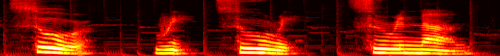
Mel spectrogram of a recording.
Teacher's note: And the last syllable is the stressed syllable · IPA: /ʊə/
